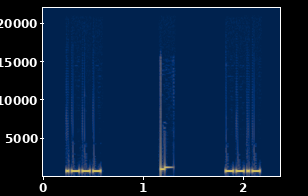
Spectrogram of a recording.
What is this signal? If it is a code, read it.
Morse code, heard as a keyed tone, about 45 wpm, 700 Hz. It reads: J Q
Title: Single Letters - Rapid-Fire 45wpm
